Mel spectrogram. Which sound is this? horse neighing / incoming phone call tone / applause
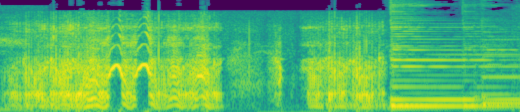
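horse neighing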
